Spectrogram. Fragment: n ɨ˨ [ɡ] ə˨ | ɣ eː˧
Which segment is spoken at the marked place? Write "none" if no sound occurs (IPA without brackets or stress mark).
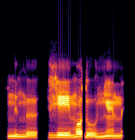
ŋ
